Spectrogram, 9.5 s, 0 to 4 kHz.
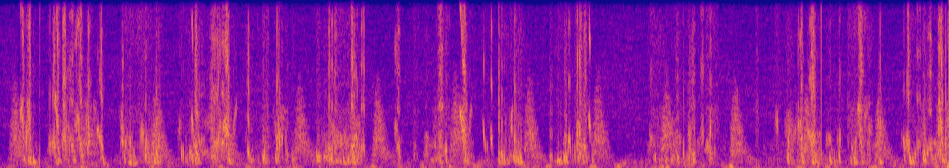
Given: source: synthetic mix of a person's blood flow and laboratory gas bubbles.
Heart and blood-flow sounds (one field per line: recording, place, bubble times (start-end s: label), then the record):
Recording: Doppler ultrasound of blood flow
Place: subclavian vein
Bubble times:
0.19-0.41 s: bubbles
0.47-1.08 s: bubbles
1.19-1.65 s: bubbles
1.78-2.38 s: bubbles
2.46-2.98 s: bubbles
3.15-3.69 s: bubbles
3.94-4.04 s: bubbles
4.13-4.20 s: bubbles
4.24-4.52 s: bubbles
4.57-4.75 s: bubbles
4.82-4.96 s: bubbles
4.99-5.28 s: bubbles
5.49-5.95 s: bubbles
6.48-7.20 s: bubbles
7.57-7.60 s: bubbles
7.75-7.82 s: bubbles
7.85-8.22 s: bubbles
8.25-8.44 s: bubbles
8.48-8.87 s: bubbles
9.01-9.50 s: bubbles
From the record:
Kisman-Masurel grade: 342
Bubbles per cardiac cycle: rolling drumbeat, 9 or more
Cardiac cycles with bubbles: 100%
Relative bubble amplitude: moderate (0.250 to 0.450)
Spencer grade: 3 (all of the cardiac periods contain showers or single bubble signals, but not dominating or overriding the cardiac motion signals)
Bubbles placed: anywhere in the cardiac cycle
